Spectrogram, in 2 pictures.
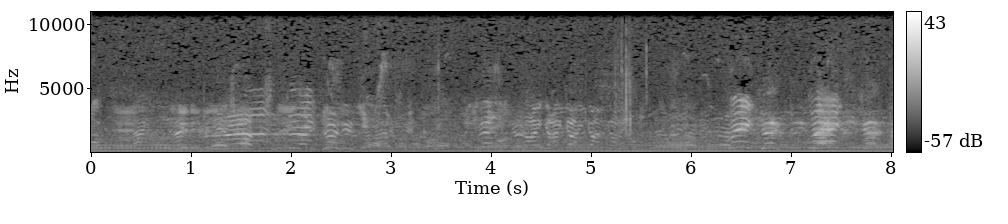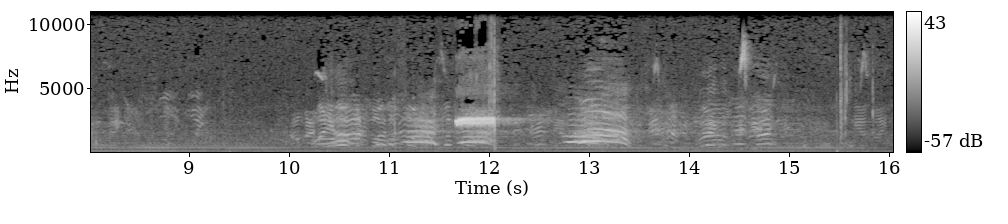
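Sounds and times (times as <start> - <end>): players shouting: 0.0 - 9.3, 10.0 - 16.0
steady low hum: 0.0 - 16.0
umpire's whistle blast: 11.6 - 12.4.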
